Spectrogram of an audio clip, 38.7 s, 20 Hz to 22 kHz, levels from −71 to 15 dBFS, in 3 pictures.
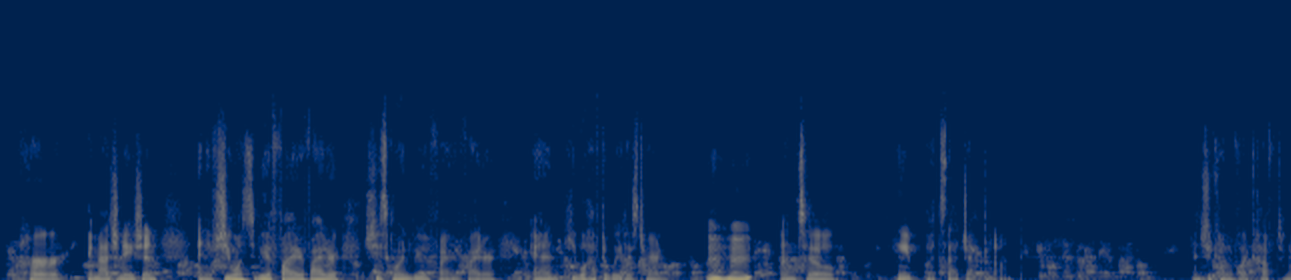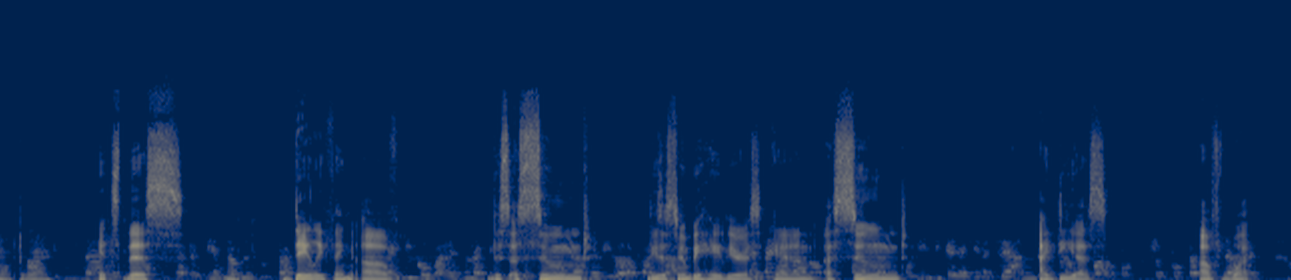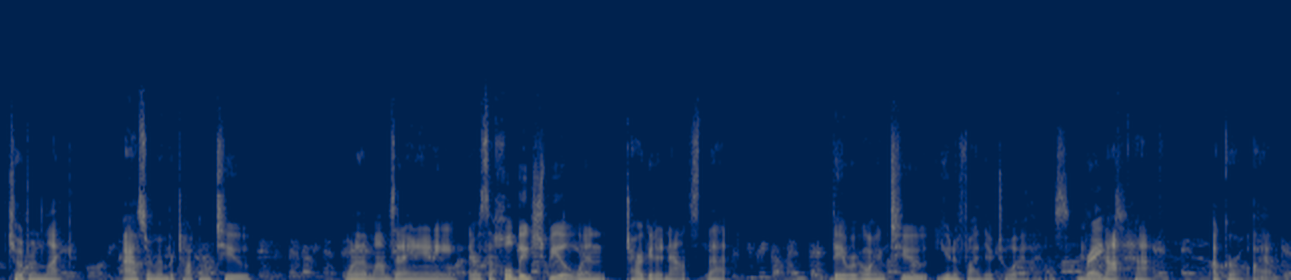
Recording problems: voice in the background; noticeable; throughout; 20 dB below the speech

